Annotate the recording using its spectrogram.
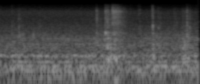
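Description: Upper door of an RV four-door refrigerator being swung shut, with a short noisy burst about a second in, over a steady low hum.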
